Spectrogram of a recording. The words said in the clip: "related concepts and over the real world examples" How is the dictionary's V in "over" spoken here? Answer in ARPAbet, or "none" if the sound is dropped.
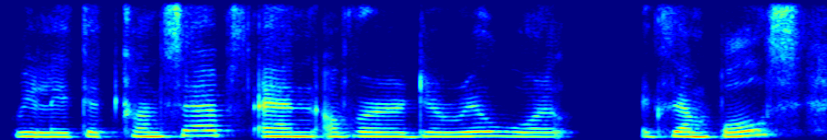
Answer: V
